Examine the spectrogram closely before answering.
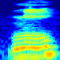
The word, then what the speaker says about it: mi: Me is pronounced me in Polish. It's the exact same, just maybe a little bit faster.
